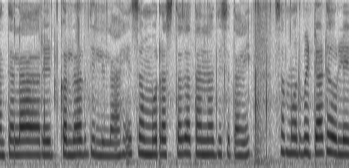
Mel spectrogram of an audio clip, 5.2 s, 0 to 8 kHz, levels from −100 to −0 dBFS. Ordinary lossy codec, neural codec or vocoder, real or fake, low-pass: none; none; real; none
